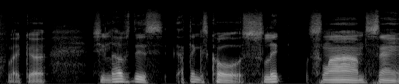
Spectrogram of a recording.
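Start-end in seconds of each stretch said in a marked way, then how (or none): 2.4-4.0 slow, careful, drawn out word by word. Naming something she loves after failing to say it all weekend, 'Slick Slime Sam' said slowly. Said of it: "I had to say it slowly".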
